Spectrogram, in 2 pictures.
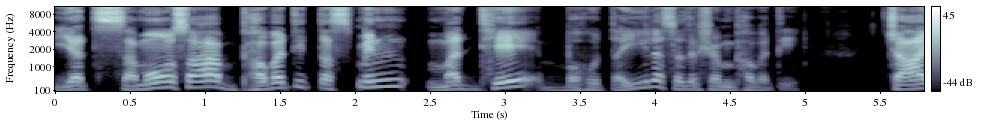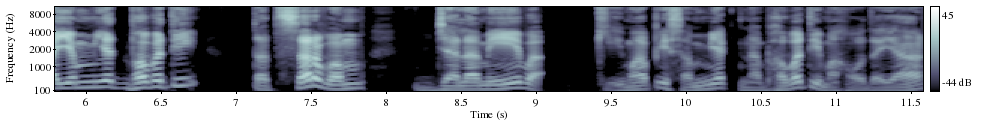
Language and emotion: Sanskrit, neutral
